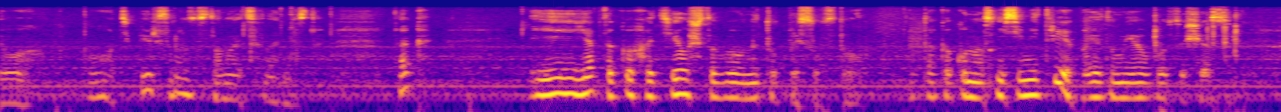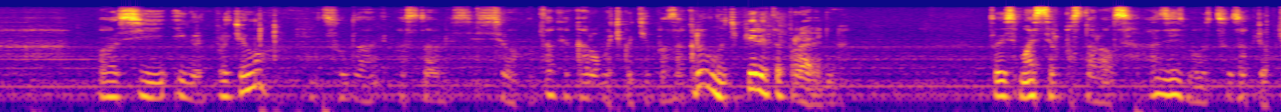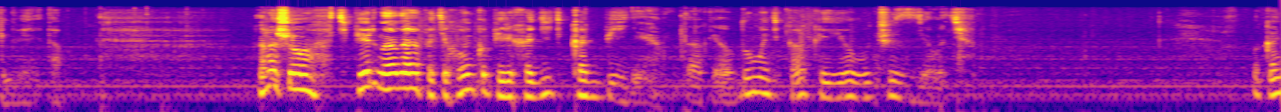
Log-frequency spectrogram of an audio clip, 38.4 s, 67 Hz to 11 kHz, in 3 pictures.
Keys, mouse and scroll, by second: 0.8-2.7 middle drag, 2.7 click, 3.3-6.1 middle drag, 6.1-10.0 scroll down 3, 12.1 shift+d, 18.2-21.7 middle drag, 24.0 scroll up 2, 26.8 click, 27.5-30.7 middle drag, 31.6-32.6 scroll down 2, 32.6-33.7 shift+middle drag, 33.7-34.6 scroll up 2, 34.6-36.7 scroll down 1, 36.7-38.4 scroll down 1.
